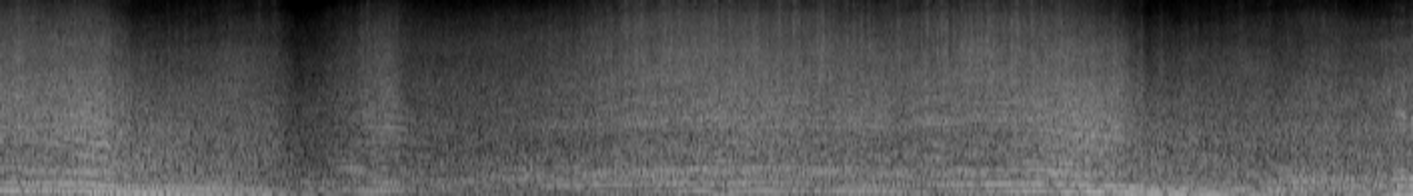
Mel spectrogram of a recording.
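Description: Racing trucks roar around a track in a sim racing game, a steady layered engine drone with shifting pitch from several vehicles passing close and loud, continuous throughout with no talk.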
